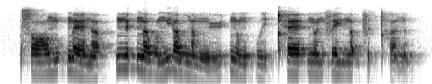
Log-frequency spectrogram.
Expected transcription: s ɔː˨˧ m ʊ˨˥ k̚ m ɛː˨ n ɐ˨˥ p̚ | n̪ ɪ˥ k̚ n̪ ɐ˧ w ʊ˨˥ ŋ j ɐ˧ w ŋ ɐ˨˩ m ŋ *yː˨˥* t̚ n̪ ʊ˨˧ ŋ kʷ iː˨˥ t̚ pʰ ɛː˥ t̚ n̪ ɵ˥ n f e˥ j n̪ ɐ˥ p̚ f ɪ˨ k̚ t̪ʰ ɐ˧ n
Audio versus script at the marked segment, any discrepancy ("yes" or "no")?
no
